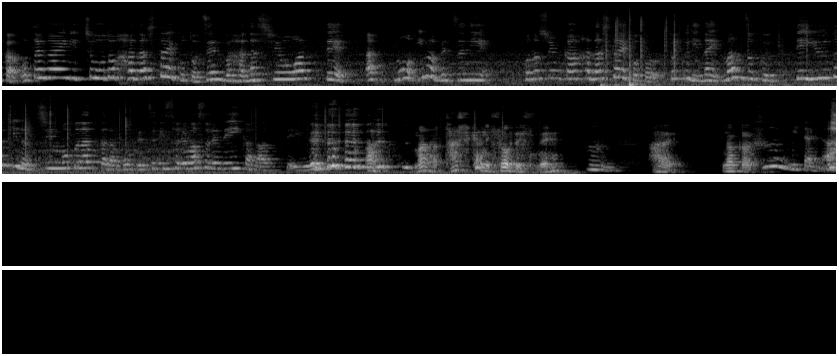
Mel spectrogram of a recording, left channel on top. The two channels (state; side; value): silent; right; 52 dB below the other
